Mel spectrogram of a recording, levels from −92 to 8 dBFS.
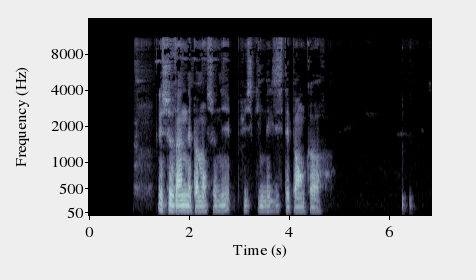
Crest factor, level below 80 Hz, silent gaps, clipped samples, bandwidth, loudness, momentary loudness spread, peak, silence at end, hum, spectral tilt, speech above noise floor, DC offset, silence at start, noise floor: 24 dB; -52 dBFS; none; under 0.1%; 11.5 kHz; -22 LUFS; 18 LU; 0 dBFS; 0.55 s; none; -5.5 dB/octave; 59 dB; under 0.1%; 0.9 s; -80 dBFS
